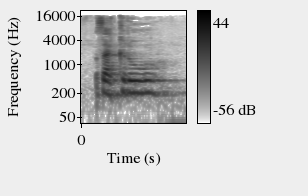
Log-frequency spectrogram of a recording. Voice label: "zacru", Diaz Ordaz; bonito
